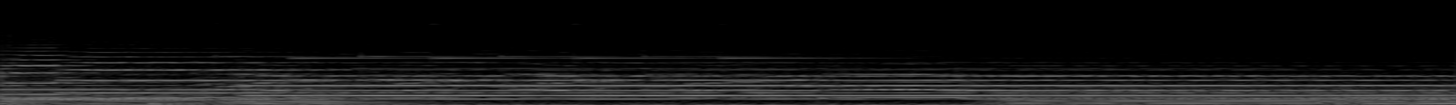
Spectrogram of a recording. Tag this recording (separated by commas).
Orchestra, Brass instrument, Music, Trumpet, Trombone, Classical music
